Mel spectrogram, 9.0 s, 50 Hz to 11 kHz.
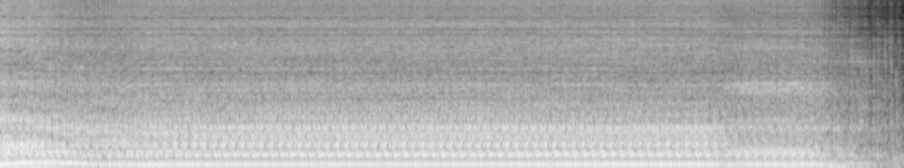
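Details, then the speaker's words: Detroit Diesel 6V92 bus engine at idle after a mechanic's check of valves and rack: a steady, even two-stroke diesel drone with no knocks or misses. Judged better than average; no adjustment needed. "I'm not going to mess with this engine. Okay. All right. It's running beautiful."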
